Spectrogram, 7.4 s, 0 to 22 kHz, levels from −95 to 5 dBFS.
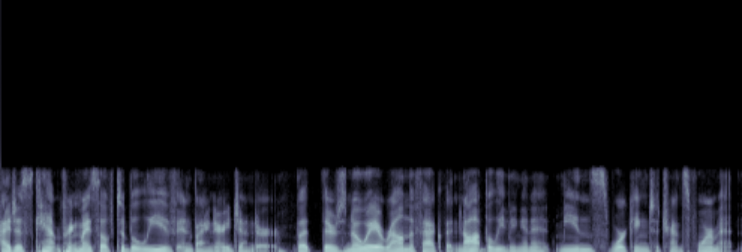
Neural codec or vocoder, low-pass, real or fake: none; 7.2 kHz; real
